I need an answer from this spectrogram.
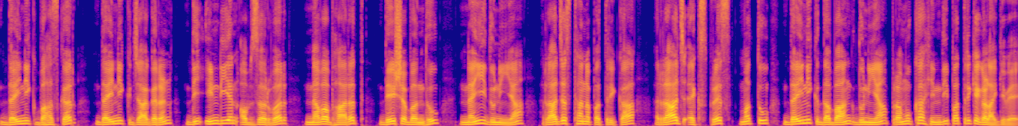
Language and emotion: Kannada, neutral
